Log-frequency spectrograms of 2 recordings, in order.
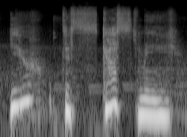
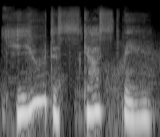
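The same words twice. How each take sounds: First: It sounds genuinely horrified and disgusted. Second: It sounds flat, without much conviction. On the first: "That's like actually horrified" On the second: "I didn't say that with the right conviction"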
